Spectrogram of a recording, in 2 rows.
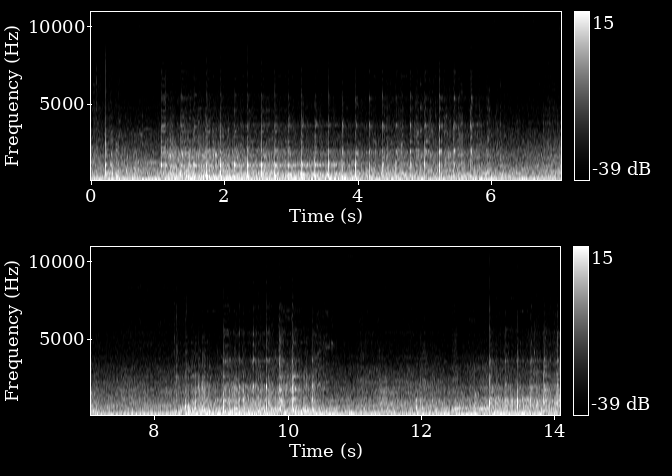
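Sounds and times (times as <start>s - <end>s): excavator diesel engine running: 0.0s - 14.0s
knocks and clanks on concrete: 0.1s - 6.1s, 8.3s - 10.8s, 11.9s - 14.0s.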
